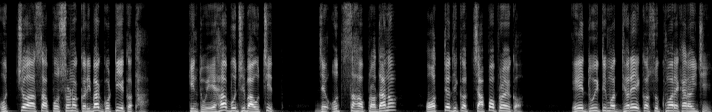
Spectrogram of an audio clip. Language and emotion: Odia, angry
